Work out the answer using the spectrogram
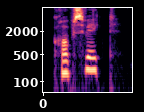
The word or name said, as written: kropsvægt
